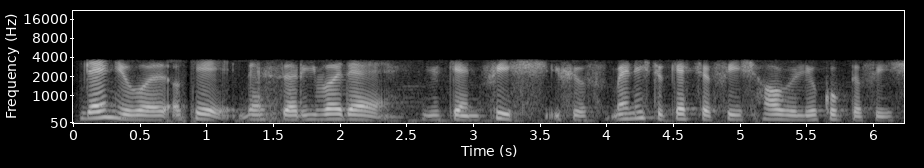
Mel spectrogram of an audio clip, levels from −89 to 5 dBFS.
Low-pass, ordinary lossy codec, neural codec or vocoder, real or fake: 3.6 kHz; none; none; real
